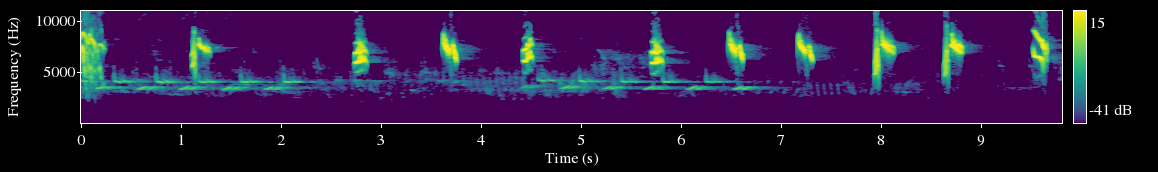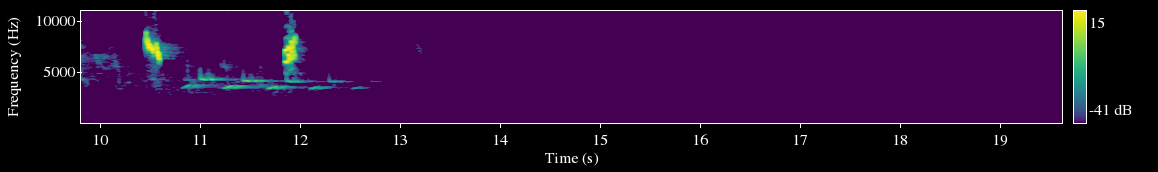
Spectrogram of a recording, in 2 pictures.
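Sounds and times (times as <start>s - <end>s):
Spotted Flycatcher singing: 0.0s - 12.9s.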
